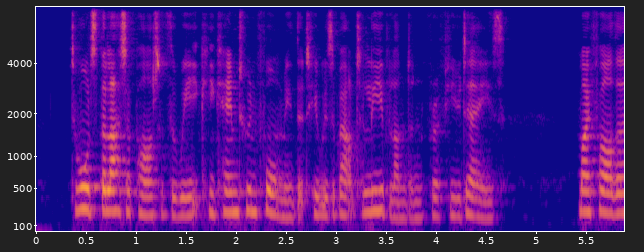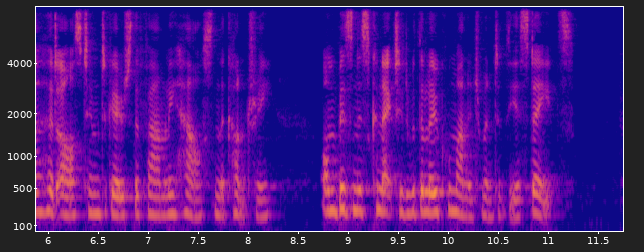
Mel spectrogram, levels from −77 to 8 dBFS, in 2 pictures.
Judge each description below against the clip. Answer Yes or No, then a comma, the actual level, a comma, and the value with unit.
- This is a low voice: No, high, 210 Hz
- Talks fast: Yes, fast, 240 wpm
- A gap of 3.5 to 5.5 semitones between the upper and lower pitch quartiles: No, average, 3.1 semitones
